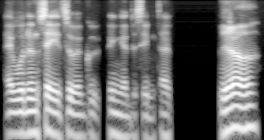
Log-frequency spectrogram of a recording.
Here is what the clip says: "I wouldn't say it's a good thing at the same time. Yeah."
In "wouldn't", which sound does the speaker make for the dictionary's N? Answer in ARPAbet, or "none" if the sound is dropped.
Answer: N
